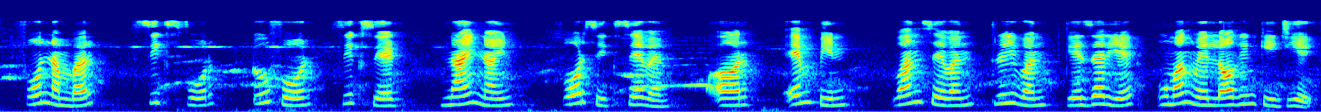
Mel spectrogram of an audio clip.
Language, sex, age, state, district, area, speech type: Urdu, female, 18-30, Maharashtra, Nashik, urban, read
